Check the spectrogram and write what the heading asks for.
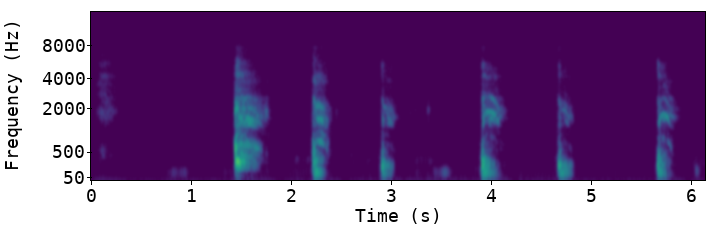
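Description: A woman coughing six times, short single coughs about a second apart, starting about a second and a half in, the first the loudest.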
